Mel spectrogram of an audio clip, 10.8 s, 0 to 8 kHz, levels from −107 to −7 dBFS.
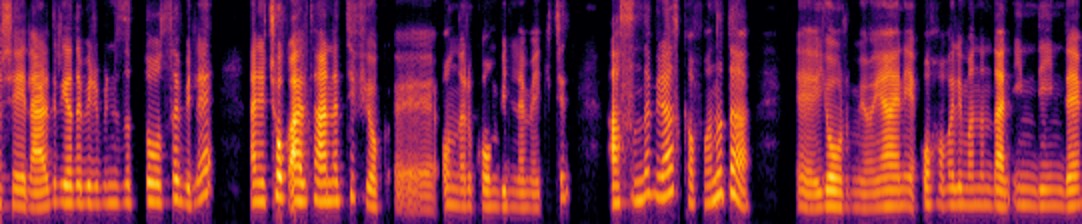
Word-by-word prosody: şeylerdir 165 +1 +1
ya 195 -1 +2
da 195 -1 -2
birbirinin 190 0 -6
zıttı 200 +2 -5
olsa 205 +2 -1
bile, 235 - -4 0.4
hani, 210 0 +1
çok 250 +4 +6
alternatif 215 +2 +6
yok, 160 -3 -2
eee, 135 -1 -10
onları 170 -1 -7
kombinlemek 155 -3 -6
için. 255 +3 -14 0.4
Aslında 215 +9 0
biraz 275 +5 +1
kafanı 195 +8 -4
da, 290 - +2 0.5
eee, 165 - -6
yormuyor. 155 -2 0
Yani 165 +1 +1
o 175 - -2
havalimanından 170 -2 -1
indiğinde 170 -1 -3
175 Hz, 140 wpm, -26 LUFS, 165-205 Hz, 0.5 s, çok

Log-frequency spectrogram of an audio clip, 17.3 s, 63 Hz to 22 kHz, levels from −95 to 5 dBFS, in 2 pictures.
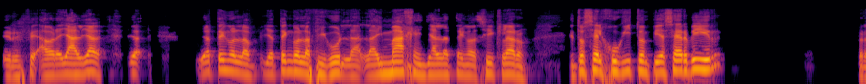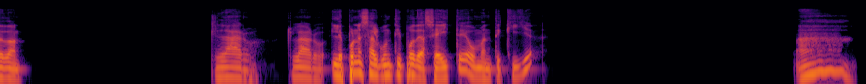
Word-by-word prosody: este, 110 -2 -5
ahora 125 +2 0
ya 130 -1 +5
ya 150 -1 +2 0.2
ya - - -2 0.5
ya 150 - -3
tengo 170 -2 +2
la 130 -6 -1
ya 135 -1 -4
tengo 160 +2 +2
la 135 -3 +4
figu 135 +2 +1
la 120 -3 -3
la 120 +2 -1
imagen, 140 -1 +4
ya 125 0 0
la 130 0 0
tengo. 125 -3 -3
Sí, 135 +7 -3
claro. 125 -6 +1 0.4
Entonces, 155 +9 0
el 165 - +9
juguito 160 +1 +1
empieza 150 +1 +2
a - - +10
hervir 175 +7 +6 1.4
Perdón. 100 -4 -5 1.9
Claro, 100 -5 -9 0.2
claro, 100 -4 -9
¿le 125 -2 -3
pones 145 +2 -4
algún 120 -2 -3
tipo 125 +1 -4
de 115 - -2
aceite 95 -2 -5
o - - -4
mantequilla? 95 -3 -10 2.6
¡Ah! 150 - -9
130 Hz, 130 wpm, -24 LUFS, 110-150 Hz, 2.6 s, a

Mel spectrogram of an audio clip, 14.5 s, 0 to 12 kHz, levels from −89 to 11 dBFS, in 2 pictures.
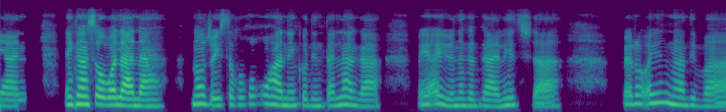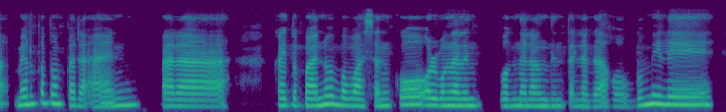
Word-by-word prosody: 'yan." 190 -1 0 0.5
Eh, 240 - +4
kaso 245 -1 +8
wala 225 -2 +9
na. 190 0 +2 0.3
No 260 +1 +5
choice 215 0 -1
ako, 225 0 -5
kukukuhanin 240 -4 +2
ko 205 - -5
din 200 0 -4
talaga. 205 -4 0 0.4
Kaya - - 0
ayun, 205 -5 0
nagagalit 200 +2 -1
siya. - - -3 0.6
Pero 260 +1 0
ayun 285 -1 +2
nga, 230 - +2
'di 215 -1 -4
ba? 185 +6 -3
Meron 240 +3 +1
pa 290 - -1
bang 270 -2 +1
paraan 210 - -4 0.2
para 190 - 0 0.5
kahit 215 +1 -3
papa'no 210 +4 +1
bawasan 200 -1 -1
ko 120 - 0
or 215 0 +2
'wag 205 0 +1
na 205 - +3
lang 205 0 -2 0.2
'wag 200 0 -4
na 200 -1 -2
lang 195 0 -2
din 195 0 -7
talaga 185 -1 -5
ako 185 -2 -11
bumili? 235 +1 +1
210 Hz, 170 wpm, -24 LUFS, 195-235 Hz, 0.6 s, wala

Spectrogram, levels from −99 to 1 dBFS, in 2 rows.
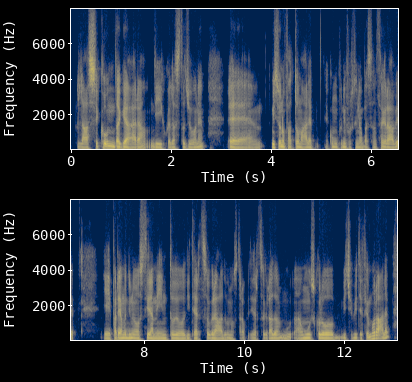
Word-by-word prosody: la 90 -2 +1
seconda 115 +2 +5
gara 95 +2 +2
di 90 -1 -2
quella 95 0 -4
stagione, 95 +2 -3 0.4
ehm, 85 -2 0 0.2
mi 175 - +4
sono 110 -9 +4
fatto 95 0 -1
male. 90 0 -1 0.2
È - - -16
comunque 95 0 -5
un 95 - 0
infortunio 95 -1 -5
abbastanza 90 +3 -7
grave, 90 -4 0 0.5
ehm, 90 0 -1
parliamo 95 +1 +3
di 95 0 +2
uno 95 -1 +2
stiramento 90 -1 +1
di 90 +1 -4
terzo 95 +1 -3
grado, 90 -1 0
uno 90 -1 -5
strap 95 - -10
di - - -15
terzo - - -7
grado 95 +1 0
a 95 - -1
un 105 - -4
mu - - -4
a 85 - -7
un 90 - -1
muscolo 95 -1 +3
bicipite 100 0 -5
femorale, 165 - +1
95 Hz, 175 wpm, -26 LUFS, 90-100 Hz, 0.5 s, seconda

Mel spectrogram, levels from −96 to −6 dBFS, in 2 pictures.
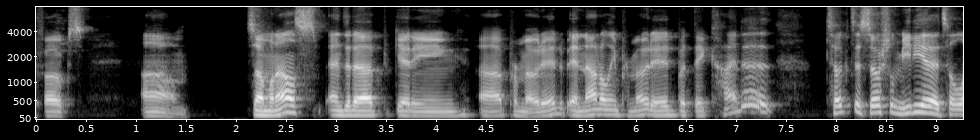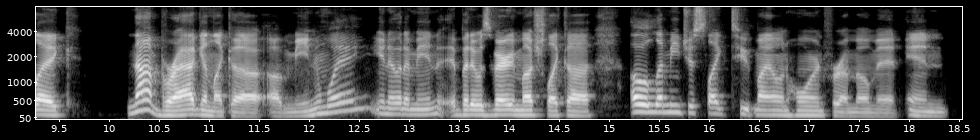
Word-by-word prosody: folks, 105 -1 -4 0.5
um, 95 -7 -6 0.6
someone 115 -1 +3
else 185 0 +4
ended 120 -1 -1
up 115 0 +4
getting, 105 0 -3
uh, 105 0 -2
promoted, 110 +7 -3
and 110 - 0
not 130 +4 +1
only 130 -1 -1
promoted, 120 0 -4
but 110 - -7
they 110 - -5
kinda 385 - -6 0.5
took 180 +2 -3
to 205 - -2
social 180 +1 -1
media 175 +2 +3
to, 145 -1 -3
like, 125 -3 +3 0.5
not 225 - +4
brag 120 +3 +6
in, 120 -3 +1
like, 105 0 -1
a 90 -2 +3
a 95 - -2
mean 105 - -4
way, 225 +7 -2
you 160 - -6
know 145 -1 -2
what 145 -1 -1
I - - -2
mean? 135 +3 -4
Uh, - - -7
but 130 +1 +1
it 130 - +4
was 125 -2 0
very 130 +1 +6
much, 125 0 +2
like, 115 0 0
a, 105 -1 +2 0.4
"Oh, 200 +1 +6
let 195 0 0
me 195 0 -4
just, 180 -1 -4
like, 155 -1 -2
toot 145 -3 -6
my 125 -1 +1
own 120 -1 -3
horn 115 0 -4
for 105 -3 -4
a 95 - -4
moment." 95 -2 -6
and 105 -5 -5
120 Hz, 180 wpm, -23 LUFS, 110-150 Hz, 0.6 s, brag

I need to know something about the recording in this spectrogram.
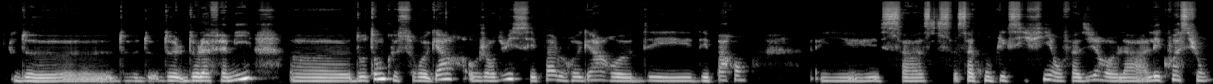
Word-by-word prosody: de 150 - 0
de 160 +1 -9
de 155 - -6
de 175 +1 -1
l 170 - +3
de 175 +2 +3
la 175 0 +5
famille. 200 - +6 0.4
Heu, 160 -1 0
d'autant 180 +10 +5
que 260 -7 -3
ce 175 - -3
regard, 230 +10 +1
aujourd'hui, 175 +7 0
c'est 250 -10 -1
pas 215 +6 -4
le 190 - -4
regard, 180 +1 -4
heu, 160 -1 0
des 165 0 -3
des 165 +2 0
parents 200 +4 -5 0.7
et 160 0 -4
ça 160 +1 +2
ç - - +1 0.3
ça 175 - +3
complexifie, 180 +3 -2
on 175 - -4
va 165 -1 -2
dire 190 +4 -5
heu 160 - -1
la 160 0 -2
l'équation. 190 -1 +1
170 Hz, 165 wpm, -19 LUFS, 160-185 Hz, 0.7 s, famille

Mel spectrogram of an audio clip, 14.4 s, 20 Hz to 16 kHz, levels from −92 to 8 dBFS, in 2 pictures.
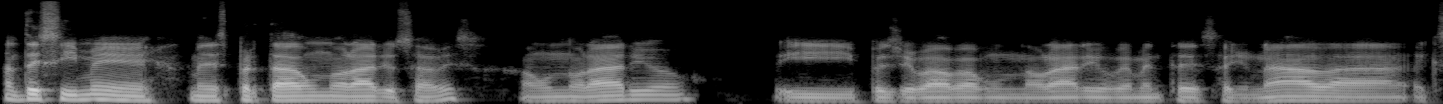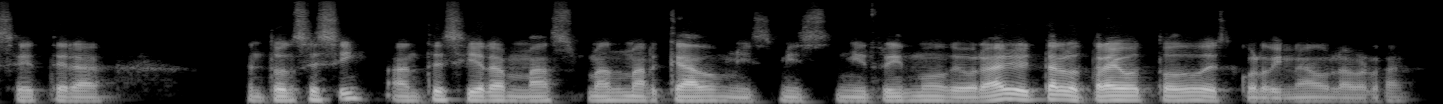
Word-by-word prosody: antes 135 0 +6
sí 130 -2 +2
me 120 -6 +2
me 105 - -1
despertaba 105 0 +3
a - - +5
un 110 0 0
horario, 105 -3 +2
¿sabes?, 110 +10 -5 0.2
a - - -9
un 95 +2 -6
horario 125 +5 -1 0.3
y, 85 -1 -5
pues, 90 -2 -5
llevaba 90 +1 0
un 85 0 -8
horario, 90 +1 -2
obviamente, 90 0 -6
desayunaba, 95 +2 -2
etcétera, 95 -2 -4 0.7
entonces, 105 +4 0
sí, 145 -2 -3
antes 105 +3 -2
sí 115 - +1
era 110 0 +4
más 100 0 -4
más 105 0 -1
marcado 105 -1 +2
mis 90 -2 -9
mis 95 -2 -9
mi 95 -1 -4
ritmo 100 +2 -2
de 95 - 0
horario, 135 +9 +6
ahorita 125 +2 +5
lo 120 - +5
traigo 110 0 +7
todo 110 0 +1
descoordinado, 90 -2 -3
la 85 -1 -6
verdad. 85 +3 -10
100 Hz, 170 wpm, -24 LUFS, 90-110 Hz, 0.7 s, traigo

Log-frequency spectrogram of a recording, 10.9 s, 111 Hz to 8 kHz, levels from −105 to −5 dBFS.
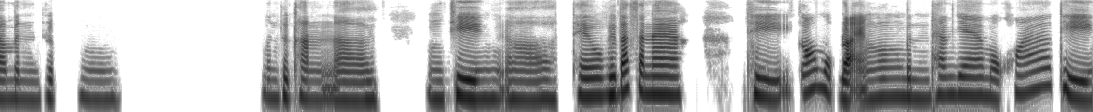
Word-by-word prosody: À, 185 - 0
mình 180 -1 -7
thực, 185 -1 -5 0.2
ừm 180 -1 -10 1.4
mình 195 -4 -9
thực 190 -1 -2
hành, 180 -3 -4
ờ, 175 0 -2 0.6
ừm 185 -2 -4
thiền, 190 -3 +5 0.2
ờ, 180 -1 -4 0.4
theo 205 -1 +3
Vipassana. 220 -1 +5 0.7
Thì 195 -4 +1 0.2
có 240 +3 +3
một 255 -6 0
đoạn 195 +2 +3
mình, 190 -2 -2
ờ, 185 - -7
tham 215 0 -2
gia 215 -1 0
một 190 -3 -2
khóa 255 +6 -3
thiền 190 -9 +2
200 Hz, 130 wpm, -24 LUFS, 180-215 Hz, 1.4 s, thiền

